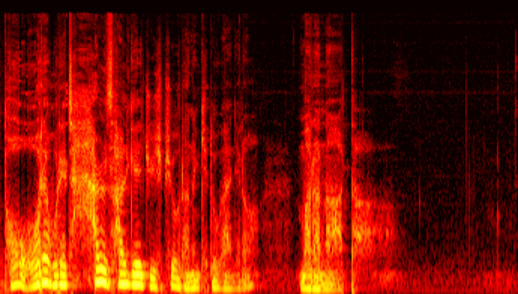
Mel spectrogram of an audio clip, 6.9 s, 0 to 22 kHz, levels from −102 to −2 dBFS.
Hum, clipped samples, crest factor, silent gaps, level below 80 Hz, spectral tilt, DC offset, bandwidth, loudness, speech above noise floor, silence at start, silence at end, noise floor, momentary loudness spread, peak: none; under 0.1%; 16 dB; none; -48 dBFS; -7 dB/octave; under 0.1%; 17 kHz; -27 LUFS; 46 dB; 0.05 s; 2 s; -72 dBFS; 20 LU; -12 dBFS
